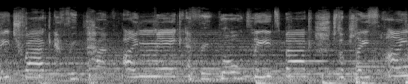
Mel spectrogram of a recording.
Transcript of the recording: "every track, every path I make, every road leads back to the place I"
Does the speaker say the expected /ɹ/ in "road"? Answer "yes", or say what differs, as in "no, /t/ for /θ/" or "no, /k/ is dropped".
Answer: no, /w/ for /ɹ/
